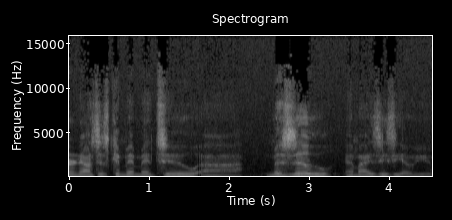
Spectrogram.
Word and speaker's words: Mizzou: announced his commitment to Mizzou, M-I-Z-Z-O-U, Mizzou, I guess that's how you say it.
